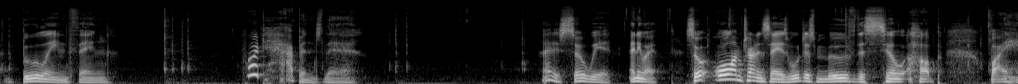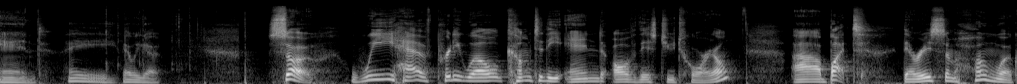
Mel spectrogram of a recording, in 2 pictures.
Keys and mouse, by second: 0.4 z, 0.8 z, 1.5 Tab, 1.7 Tab, 5.1 a, 6.9 g, 9.1 click, 9.4 g.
